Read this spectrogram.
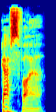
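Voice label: "gas fire", British English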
